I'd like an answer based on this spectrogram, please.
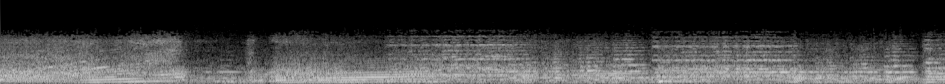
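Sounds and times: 
tire squeal: 0.0 - 5.5
car engine roaring and accelerating hard: 0.0 - 9.3.

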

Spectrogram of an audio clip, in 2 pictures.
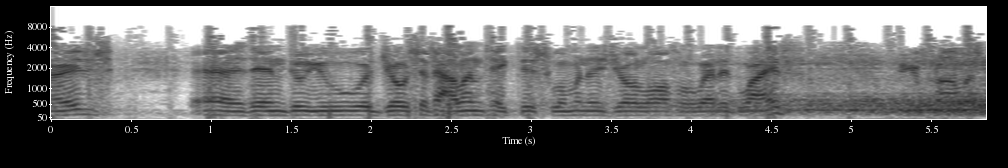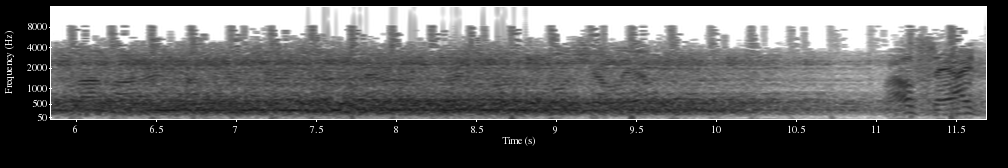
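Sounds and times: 
speech: 0.0 - 7.2, 11.1 - 11.6
passing train: 2.5 - 11.6.

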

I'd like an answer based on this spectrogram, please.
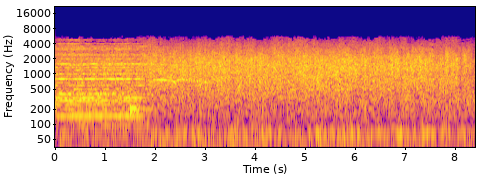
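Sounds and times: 
audience applause: 0.1 - 8.4.

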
